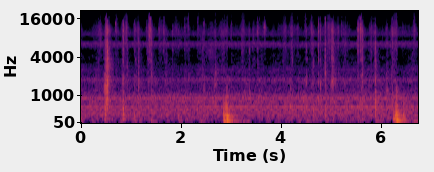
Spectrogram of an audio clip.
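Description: Tarot cards shuffled by hand, a run of soft riffling and slapping card sounds with a few louder thumps, close and alone.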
